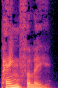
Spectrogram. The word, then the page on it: painfully: British English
